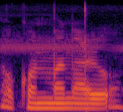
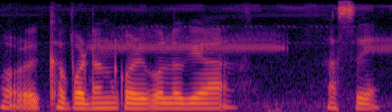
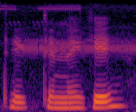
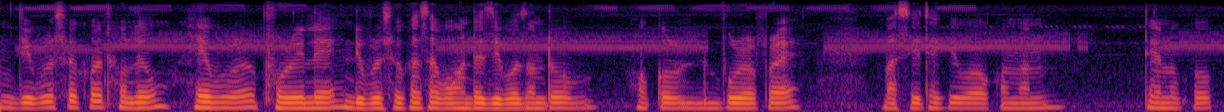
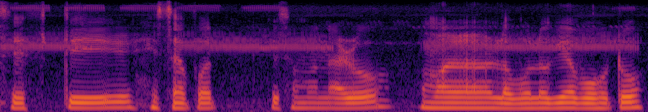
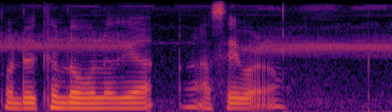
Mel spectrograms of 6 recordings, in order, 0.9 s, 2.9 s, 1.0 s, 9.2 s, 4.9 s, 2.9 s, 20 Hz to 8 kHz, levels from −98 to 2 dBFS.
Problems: background sounds at intervals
